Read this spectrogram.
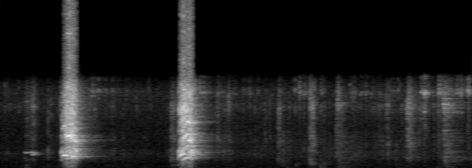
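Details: Pet dog indoors gives two loud sharp barks about a second apart, followed by quieter scuffling and soft sounds while a person urges it on.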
